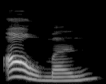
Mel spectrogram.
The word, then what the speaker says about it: 澳门: Its Chinese name is written like this and pronounced 澳门.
